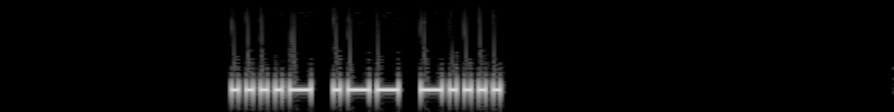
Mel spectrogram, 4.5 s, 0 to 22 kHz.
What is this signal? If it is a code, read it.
Morse code, heard as a keyed tone, about 30 wpm, 700 Hz. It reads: 4W6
